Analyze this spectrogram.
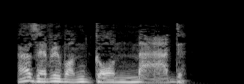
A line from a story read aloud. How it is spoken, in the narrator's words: Tanis growled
